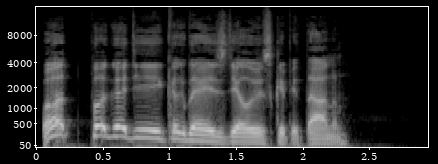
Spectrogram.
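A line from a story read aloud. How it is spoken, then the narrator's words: Laughing. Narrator (Russian): засмеялся и сказал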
